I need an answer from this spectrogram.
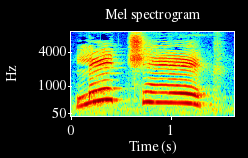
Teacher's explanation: Pero estudios de articulación en la vía pública demostraron que el ápice de la lengua desciende al articular la ch cuando ésta se encuentra entre dos vocales medias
